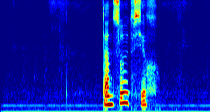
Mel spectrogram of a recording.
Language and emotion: Russian, neutral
